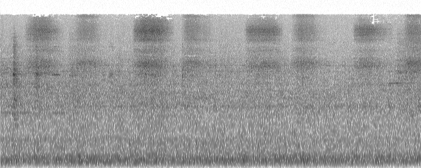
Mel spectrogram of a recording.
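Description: Freight train's covered hopper cars rolling past at low speed: a steady low rumble of wheels on rail, with short hissing sounds recurring about once a second.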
